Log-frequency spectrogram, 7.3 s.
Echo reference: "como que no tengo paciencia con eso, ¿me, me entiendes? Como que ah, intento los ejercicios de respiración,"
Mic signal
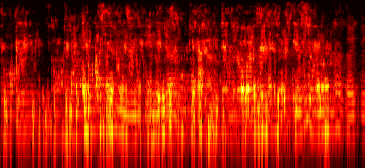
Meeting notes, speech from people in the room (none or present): present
